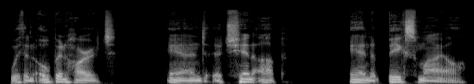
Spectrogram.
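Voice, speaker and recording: A man hosting a podcast alone, recovering from a head cold that lowers his voice, talking in an earnest, preachy way in long run-on lists, in an echoey room while traveling. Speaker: podcast host. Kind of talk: solo podcast monologue.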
